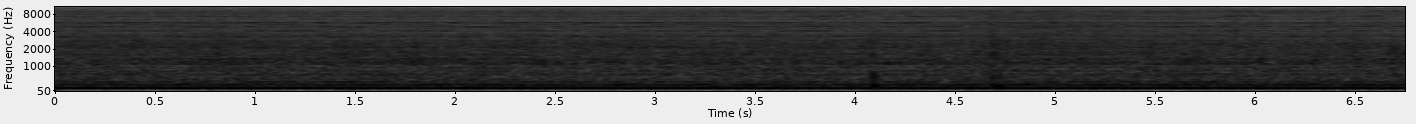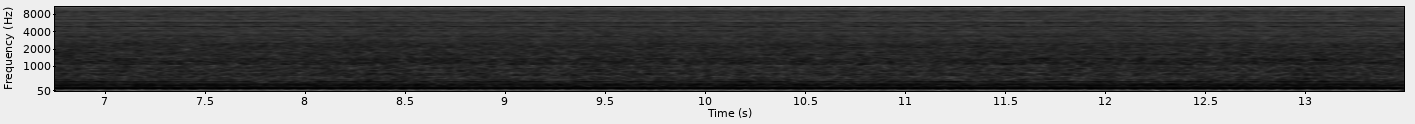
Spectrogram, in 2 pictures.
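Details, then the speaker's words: Bosch WFF2000 washer, Cottons 90 with towel load, spin after first rinse, owner expects cutout near 800 rpm; it reached 1000. Steady drum hum with faint uneven rhythm; load looks out of balance, machine needs levelling: unbalanced spin. "I get the feeling this will get to about 800 and then cut out, because it does look really out of balance."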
